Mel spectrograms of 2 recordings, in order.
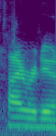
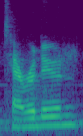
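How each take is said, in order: First: The name is said as the voiceovers say it. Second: The name is said as it is spelled. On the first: "That's how they their voiceovers pronounce it" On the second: "the way it's written, it should actually be"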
